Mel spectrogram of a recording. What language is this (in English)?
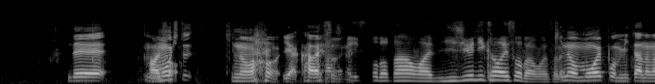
Japanese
